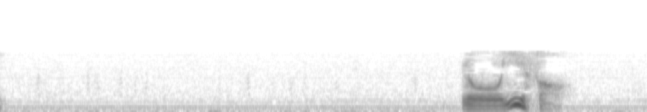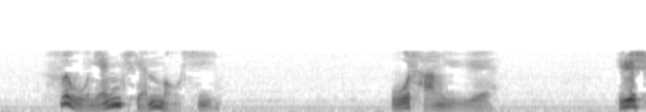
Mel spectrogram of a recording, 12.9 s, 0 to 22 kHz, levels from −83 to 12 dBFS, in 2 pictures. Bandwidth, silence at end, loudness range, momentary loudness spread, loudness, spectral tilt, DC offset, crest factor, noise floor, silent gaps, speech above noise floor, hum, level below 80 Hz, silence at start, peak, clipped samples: 4 kHz; 0 s; 7 LU; 19 LU; -31 LUFS; -6 dB/octave; under 0.1%; 24 dB; -63 dBFS; none; 34 dB; none; -60 dBFS; 4.6 s; -10 dBFS; under 0.1%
